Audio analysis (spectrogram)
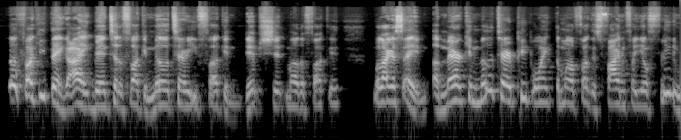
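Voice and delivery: high, loud indignant tirade; real angry outburst. Real, not acted. Streamer hitting back at a viewer about military service, angry. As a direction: tear into them, starting loud and high. Lashes out at commenter.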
